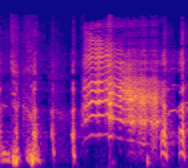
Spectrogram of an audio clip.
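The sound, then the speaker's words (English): A single drawn-out, wavering goat bleat, loud, apparently voiced by a person imitating Pyotr, a devil goat character, following a few short vocal bursts and trailing off into brief murmurs. “And I was like, there goes Pyotr, the devil goat.”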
